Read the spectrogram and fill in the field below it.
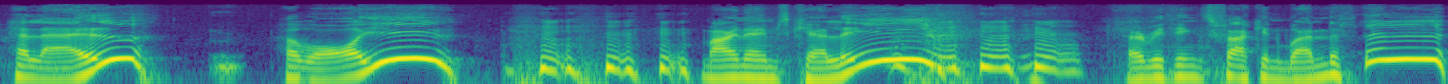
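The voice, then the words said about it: Mock Australian accent, rising inflection. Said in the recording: “The Australian accent, everything's up on the end ... Up inflection, yeah ... It's up on the...”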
